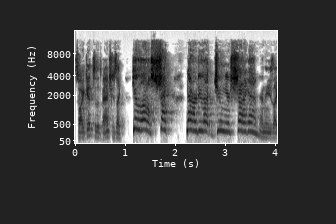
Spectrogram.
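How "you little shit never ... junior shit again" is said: very high, furious, ranting telling-off. Retelling a coach telling off a player at the bench: imitating Quenneville going off. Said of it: "going off".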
